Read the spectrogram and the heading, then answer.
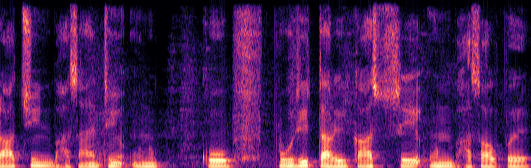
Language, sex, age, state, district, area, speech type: Hindi, male, 18-30, Rajasthan, Bharatpur, rural, spontaneous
